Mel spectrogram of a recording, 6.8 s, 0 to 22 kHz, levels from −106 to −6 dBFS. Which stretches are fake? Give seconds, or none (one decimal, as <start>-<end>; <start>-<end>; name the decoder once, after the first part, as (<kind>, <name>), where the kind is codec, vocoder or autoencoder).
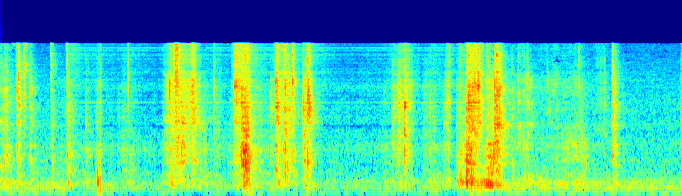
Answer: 0.7-4.8 (codec, HILCodec)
